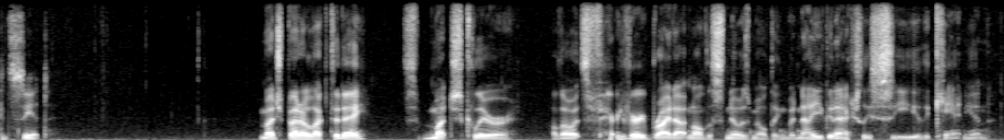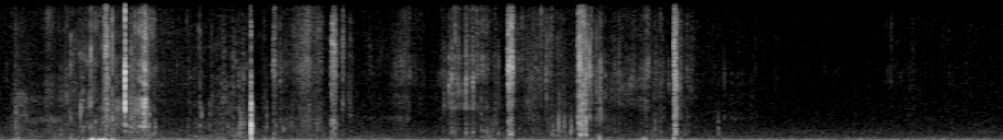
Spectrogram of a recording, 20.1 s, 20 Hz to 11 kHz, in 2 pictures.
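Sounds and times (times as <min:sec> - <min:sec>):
faint clicks and crunches: 0:10.0 - 0:17.6.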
